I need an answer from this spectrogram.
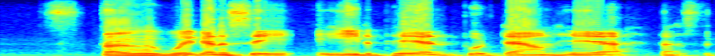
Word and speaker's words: Oedipus: So we're going to see Oedipus put down here. That's the correct pronunciation of it, which is a nice 5-voweled 8, of which are very, very, very important words for Scrabble.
